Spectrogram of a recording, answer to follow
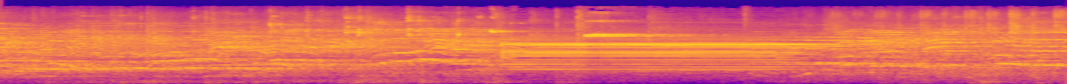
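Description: A gymnasium scoreboard horn sounds one steady blast of about two and a half seconds, starting about four seconds in, over shouting voices from the crowd and players. It marks a stoppage in play, with the team going to its bench as for a timeout.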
